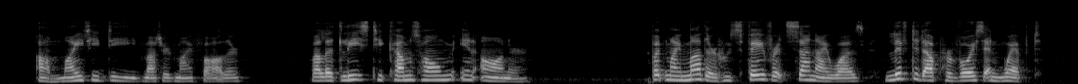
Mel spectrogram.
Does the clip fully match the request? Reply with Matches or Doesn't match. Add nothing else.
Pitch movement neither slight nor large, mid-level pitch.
Matches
